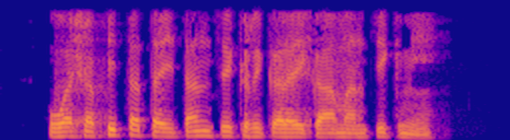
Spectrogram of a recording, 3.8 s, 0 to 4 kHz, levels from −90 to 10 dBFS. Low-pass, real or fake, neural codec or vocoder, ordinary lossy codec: 3.6 kHz; real; none; AAC, 16 kbps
